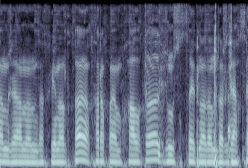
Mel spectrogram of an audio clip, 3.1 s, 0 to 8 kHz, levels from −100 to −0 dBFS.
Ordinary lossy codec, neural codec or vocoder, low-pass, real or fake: none; codec, 16 kHz, 16 kbps, FunCodec, trained on Chinese and English, 50 frames a second; 7.2 kHz; fake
